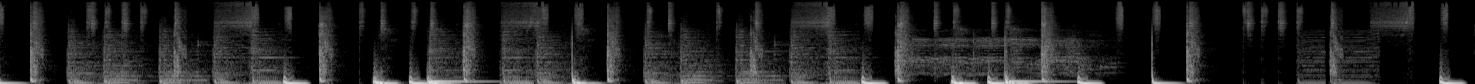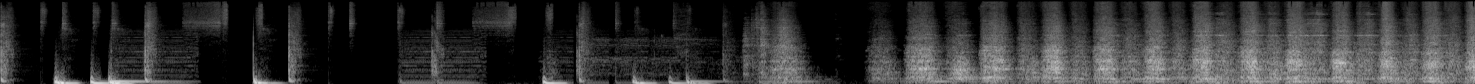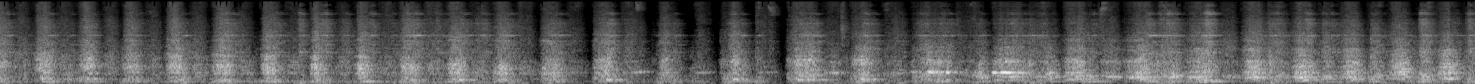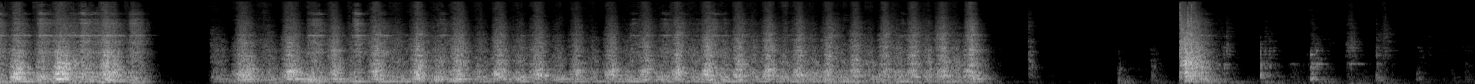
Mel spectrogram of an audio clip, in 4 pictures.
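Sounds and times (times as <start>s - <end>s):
hand saw cutting wood: 22.0s - 45.8s, 46.4s - 54.2s, 56.1s - 59.0s.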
